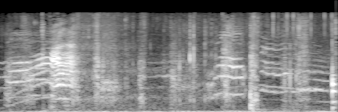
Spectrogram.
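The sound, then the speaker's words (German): Several cats in a house meow and yowl in overlapping bursts, their high, wavering cries rising and falling over about three seconds, with a few short clicks and shuffles between calls. “Und überall diese Katzen.”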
